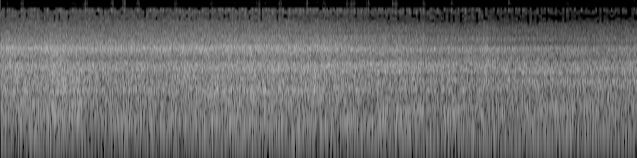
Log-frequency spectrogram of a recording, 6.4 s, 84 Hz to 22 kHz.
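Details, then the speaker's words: Nissan Sylphy after repair of a month-long jerking misfire, when the engine was running on 3 or 2 cylinders (model weak point: moisture shorting the plug coils). After the test drive it holds a steady, even idle with no misses, as smooth as originally. "ขับทดสอบมาแล้วครับผมเคื่อนเดินนิ่งครับอแล้วก็นิ่เหมือนเหมือนเครื่องตอนแรกที่มาเลยครับ"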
